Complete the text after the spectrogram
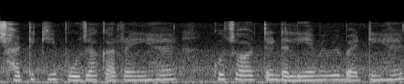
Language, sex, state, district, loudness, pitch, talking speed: Hindi, female, Uttar Pradesh, Jalaun, -21 LUFS, 115 Hz, 195 wpm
